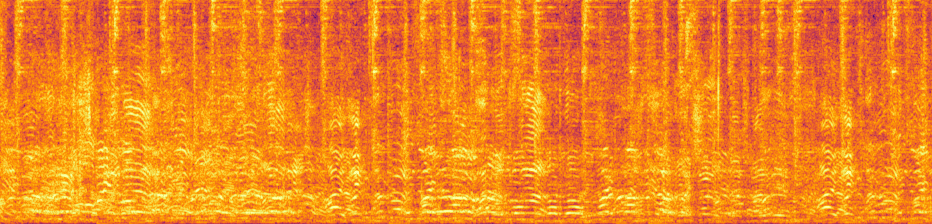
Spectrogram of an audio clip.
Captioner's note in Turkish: Tezahürat sesleri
